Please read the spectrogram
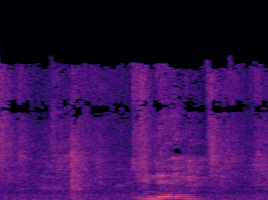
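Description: A man's short wordless vocal sound, about half a second long and about a second in, over quiet room noise.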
